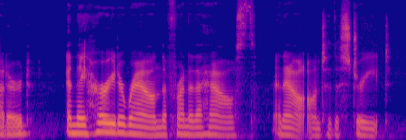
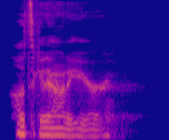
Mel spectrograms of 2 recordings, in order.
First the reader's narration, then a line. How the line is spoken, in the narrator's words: Sam let out a sigh and then said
